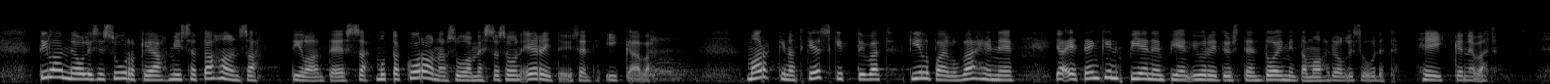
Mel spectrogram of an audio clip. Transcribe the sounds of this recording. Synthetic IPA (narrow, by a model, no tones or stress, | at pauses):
t̪ilɑnːe̞o̞lisisurke̞ɑmisːæt̪ɑɦɑnsɑ | t̪ilɑnt̪e̞ːsːɑmut̪ːɑko̞ɾo̞nɑsuome̞sːɑseo̞nʔe̞ɾit̪y̰jse̞nikæ̰ʋæ̰ | mɑrkːinɑt̪ke̞skit̪ːyʋæt̪kilpɑjluʋæɦene̞ːjɑe̞t̪e̞ŋk̟inpie̞ne̞mpie̞nyɾit̪yst̪e̞nt̪o̞jmint̪ɑmɑɦdo̞lːisṵːdet̪ | he̞jkːe̞ne̞ʋæt̪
